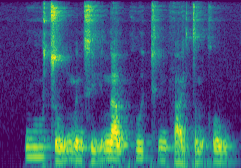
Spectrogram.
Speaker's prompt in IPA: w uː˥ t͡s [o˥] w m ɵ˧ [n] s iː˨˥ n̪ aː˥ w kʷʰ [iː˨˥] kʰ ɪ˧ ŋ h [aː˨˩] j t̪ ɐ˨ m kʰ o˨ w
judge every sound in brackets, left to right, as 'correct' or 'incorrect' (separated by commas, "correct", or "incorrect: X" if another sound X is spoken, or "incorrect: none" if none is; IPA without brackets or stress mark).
incorrect: o˨˥, correct, incorrect: iː˥, correct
